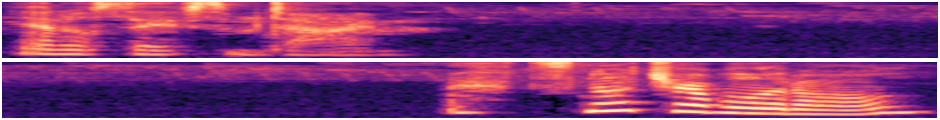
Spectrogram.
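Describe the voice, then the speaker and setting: A woman voicing a gentle, coaxing, subtly manipulative fantasy villain in an intimate ASMR roleplay, soft and breathy, often near a whisper, close to the mic. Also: fairly high pitch, big pitch swings, slow pace, exaggerated voice. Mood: gentle, soothing. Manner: soothing, doting, teasing.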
